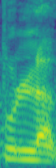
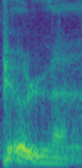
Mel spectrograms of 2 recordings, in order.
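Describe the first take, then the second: First: The first syllable starts tense, without a glide. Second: The first syllable has a y glide. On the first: The speaker calls it wrong. "뿔라 그러는 건 성질 났다 이런 얘기예요" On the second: The speaker calls it right. "뷸라라고 해요"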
